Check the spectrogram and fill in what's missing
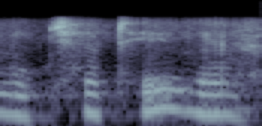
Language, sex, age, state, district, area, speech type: Hindi, male, 45-60, Uttar Pradesh, Hardoi, rural, conversation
